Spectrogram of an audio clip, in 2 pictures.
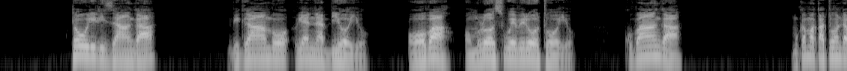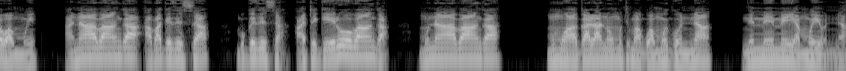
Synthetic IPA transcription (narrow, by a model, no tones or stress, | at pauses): to̞wuliɾizaːŋɡa | βiɡaːmbo̞βjanːabjo̞ːjo̞̰ː | βa | omulo̞ːsiwe̞ːβiɾo̞ːto̞ːjo̰ | kuβaːŋɡa | mukamakato̞ːndawamwe̞ | anaːβaːŋɡaʔːβaɡe̞ze̞sa | βuɡe̞ze̞sa̰ːte̞ɡe̞ːɾo̞ːβaːŋɡa̰ | munaːβaːŋɡa | mumwaːɡalano̞ːmutimaɡwamwe̞ɡo̞nːa | ne̞mːe̞ːme̞jamwe̞jo̞̰nːa̰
